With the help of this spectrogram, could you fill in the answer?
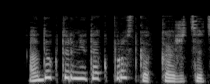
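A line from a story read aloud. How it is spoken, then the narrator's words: Quiet. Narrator (Russian): тихо сказала Ева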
